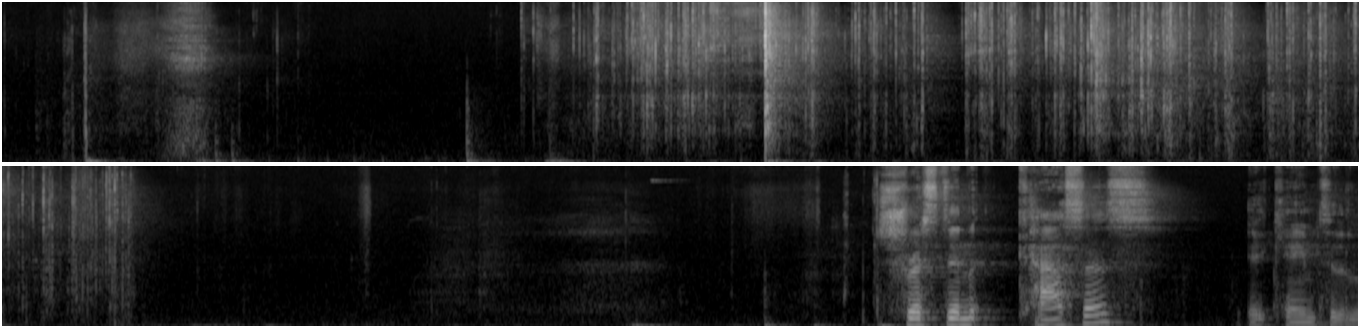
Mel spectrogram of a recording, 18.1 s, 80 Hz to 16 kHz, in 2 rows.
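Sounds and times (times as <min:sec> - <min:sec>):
foil wrapper crinkling: 0:03.5 - 0:10.0.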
